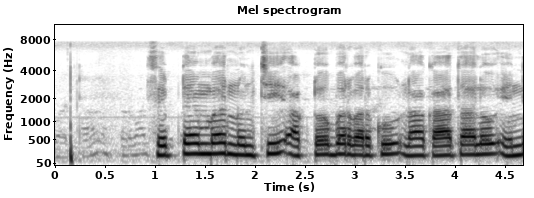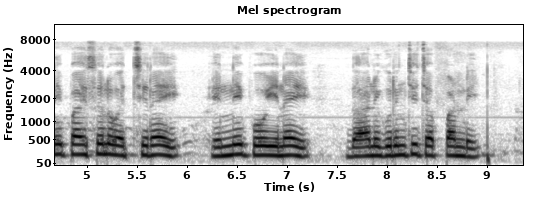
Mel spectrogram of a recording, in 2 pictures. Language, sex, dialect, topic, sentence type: Telugu, male, Telangana, banking, question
